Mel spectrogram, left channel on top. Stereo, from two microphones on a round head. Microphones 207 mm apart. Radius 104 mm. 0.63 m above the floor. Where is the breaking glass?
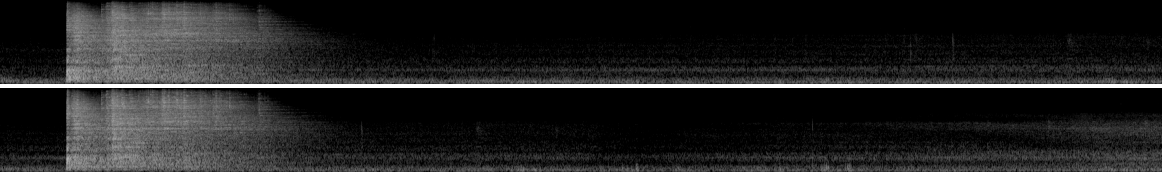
10° right (ahead or behind), 1.9 m.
